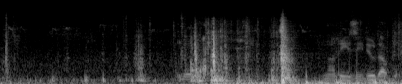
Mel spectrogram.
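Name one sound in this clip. A plastic bin lid knocks and clatters shut.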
